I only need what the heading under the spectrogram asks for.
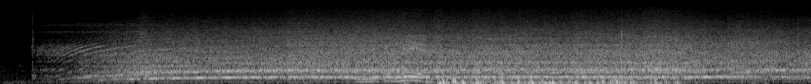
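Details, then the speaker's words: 2005 Nissan 350Z after replacing failed radiator cooling fans with Mishimoto units, running on low speed: fans spin up within a second to a smooth steady rush of air, even hum, no rubbing; healthy fans. "you can hear the air getting forced through those radios now so old fans definitely knackered"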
